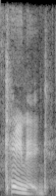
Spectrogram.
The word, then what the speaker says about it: Koenig: common theme I like asking people how to pronounce their last names yeah go ahead it's Koenig okay okay so I have here from fresh shape media Denver's very own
